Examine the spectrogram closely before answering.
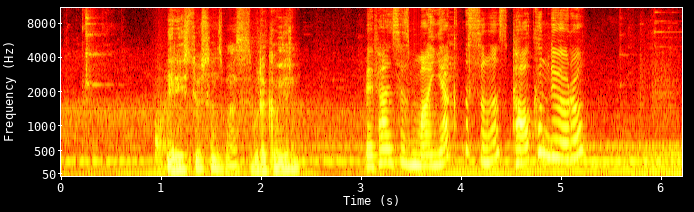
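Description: A young woman speaks tensely close by.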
